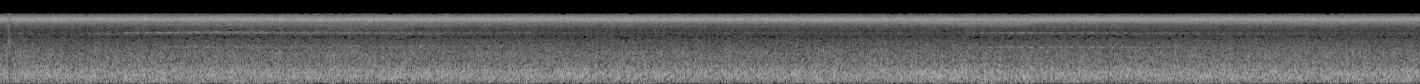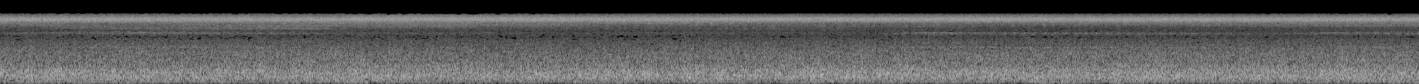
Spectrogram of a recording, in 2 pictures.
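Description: Stream water pouring into a rocky pool, a steady loud rush that does not let up.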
